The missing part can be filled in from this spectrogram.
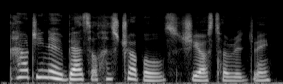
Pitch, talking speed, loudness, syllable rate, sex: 230 Hz, 210 wpm, -19 LUFS, 6.3 syllables/s, female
